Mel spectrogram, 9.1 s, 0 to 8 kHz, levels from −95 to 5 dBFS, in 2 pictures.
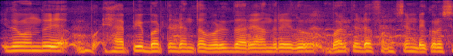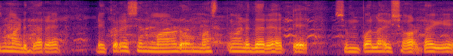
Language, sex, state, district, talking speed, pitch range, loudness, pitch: Kannada, male, Karnataka, Gulbarga, 60 wpm, 160-180 Hz, -16 LUFS, 170 Hz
